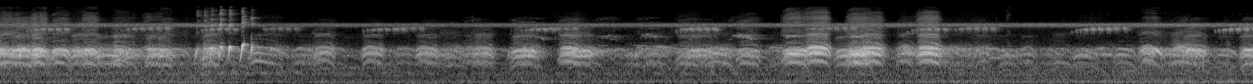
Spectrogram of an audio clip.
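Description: A crow caws loudly and repeatedly, close by.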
